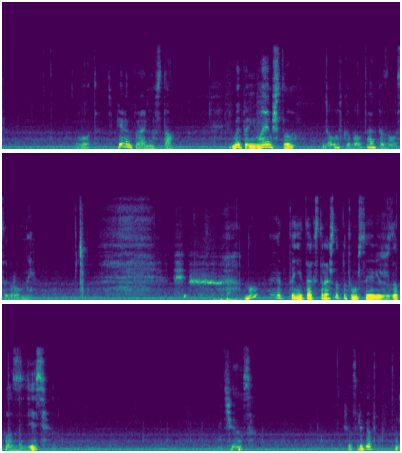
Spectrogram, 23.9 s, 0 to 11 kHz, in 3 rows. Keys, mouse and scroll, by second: 1.6-4.6 middle drag, 7.1-10.1 middle drag, 11.0-15.7 middle drag, 15.7 click.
